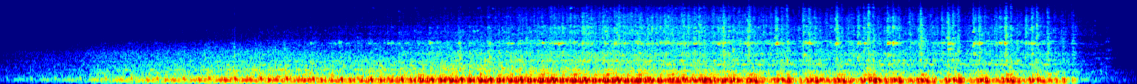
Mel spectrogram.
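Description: A heavy truck loaded with timber pulls up in front of a rice cake shop, its engine rumbling and building to a steady low idle with a rhythmic throb, then cutting off abruptly near the end. No one speaks.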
